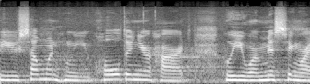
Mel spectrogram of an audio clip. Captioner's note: none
